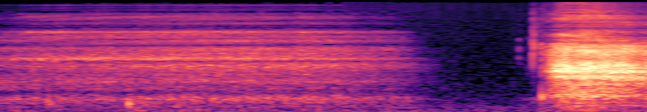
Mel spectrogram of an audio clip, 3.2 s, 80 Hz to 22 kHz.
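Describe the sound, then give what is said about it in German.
Deep breathing during a guided breathing exercise: a long, steady airy breath, a short quiet pause, then a louder breath. “Und noch 3 tiefe Atemzüge hier.”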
